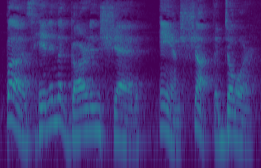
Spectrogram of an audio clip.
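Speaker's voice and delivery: plain reading voice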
